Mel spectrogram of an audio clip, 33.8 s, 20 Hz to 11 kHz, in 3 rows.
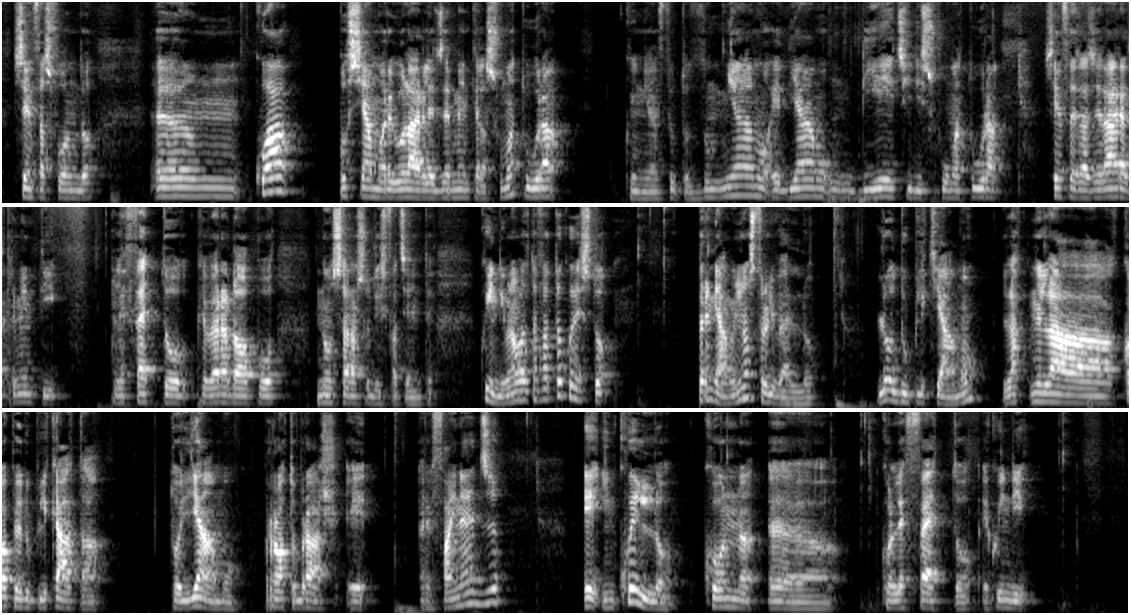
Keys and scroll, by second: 19.6 super+d.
